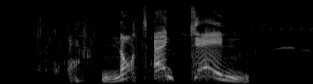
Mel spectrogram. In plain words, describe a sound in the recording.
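A small cartoon creature chirps in a high, squeaky voice.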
